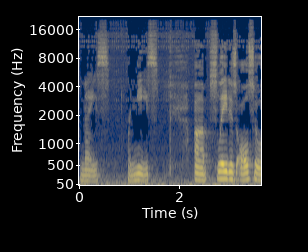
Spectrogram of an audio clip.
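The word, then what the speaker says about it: gneiss: the foliated texture of this is pronounced nice or nice slate is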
